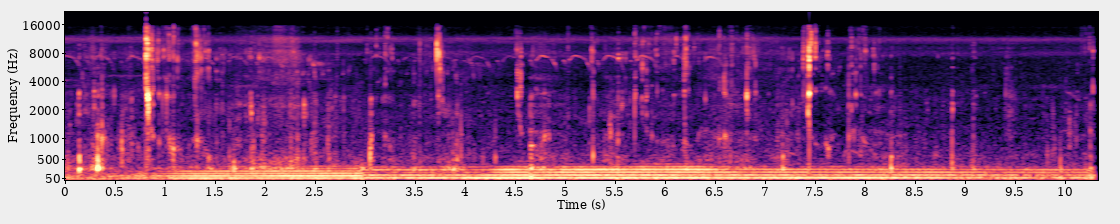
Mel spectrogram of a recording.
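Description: A fork scrapes and clinks against a plate.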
